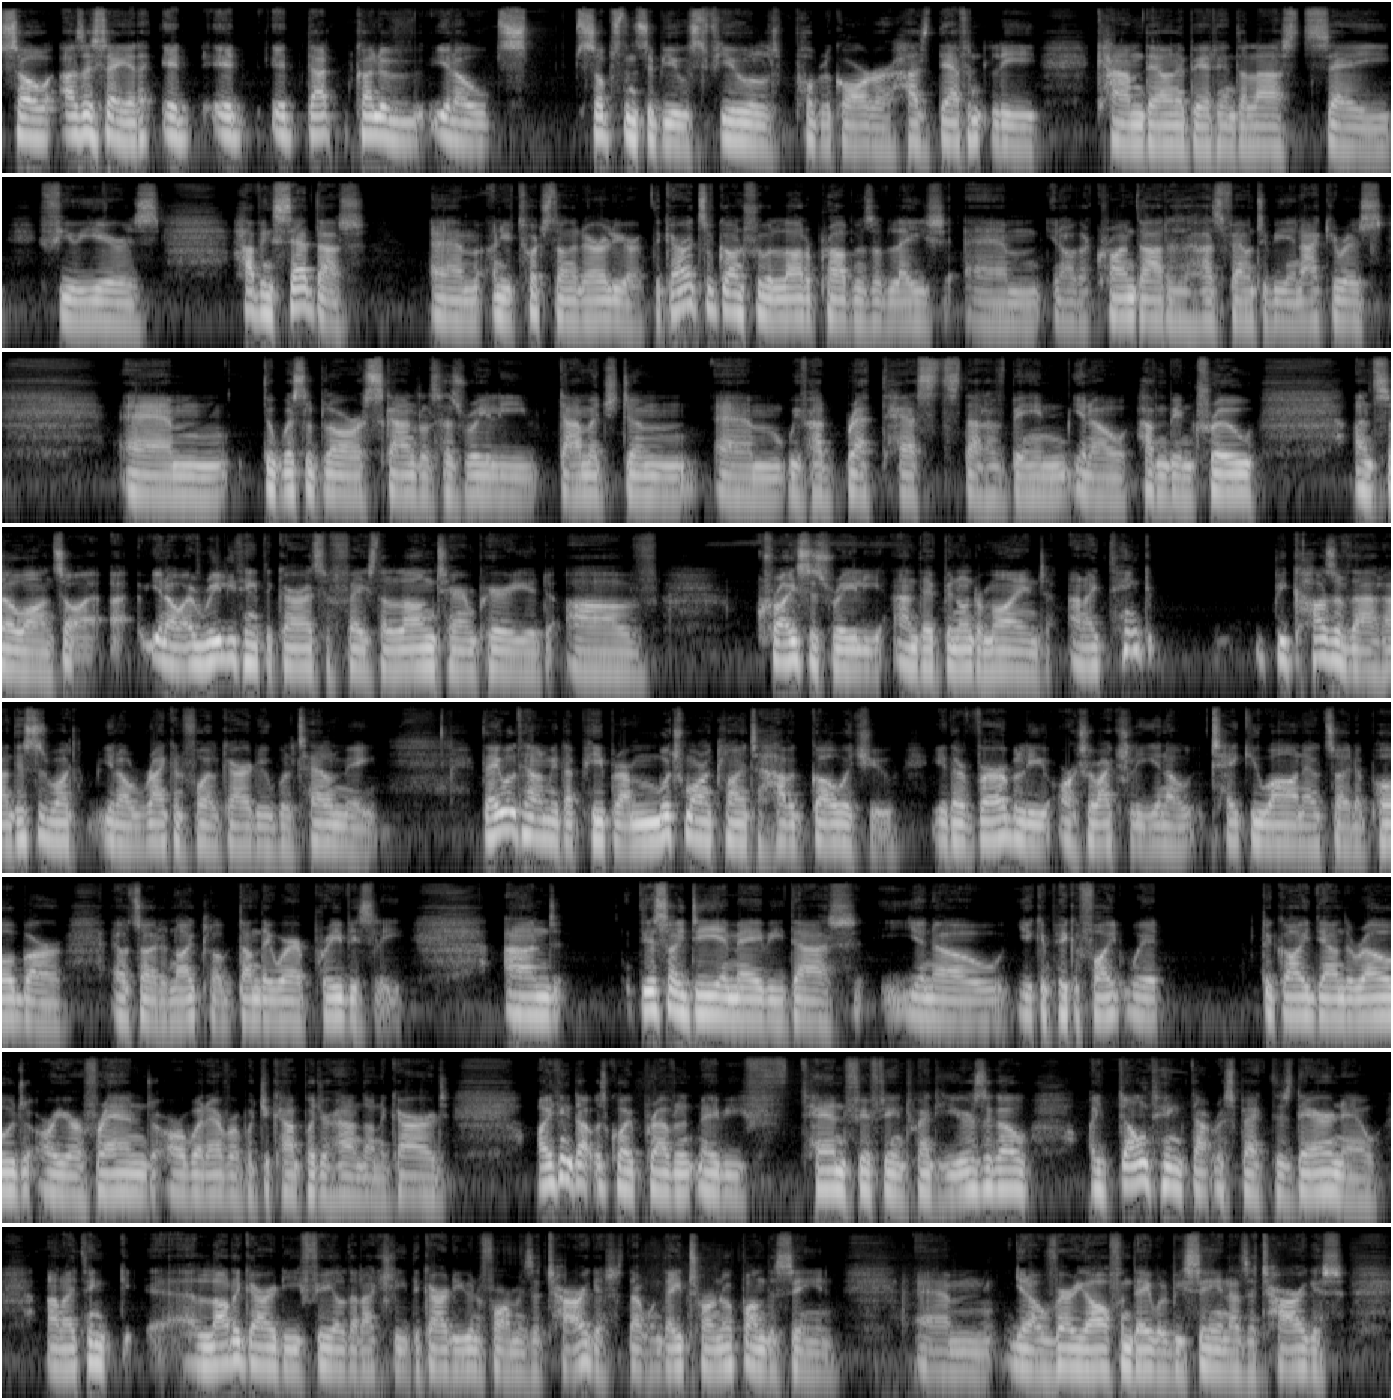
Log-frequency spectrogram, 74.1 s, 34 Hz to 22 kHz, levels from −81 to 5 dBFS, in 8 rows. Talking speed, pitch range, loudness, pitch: 205 wpm, 105-120 Hz, -22 LUFS, 110 Hz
